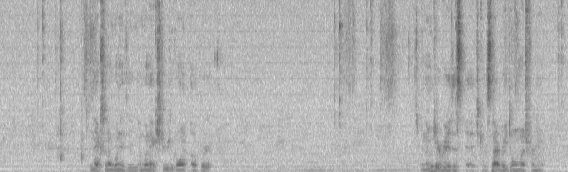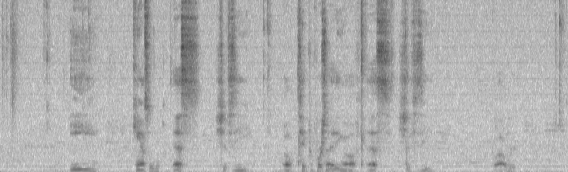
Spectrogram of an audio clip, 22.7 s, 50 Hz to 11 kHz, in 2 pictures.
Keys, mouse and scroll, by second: 0.8-2.7 drag, 2.3 e, 7.4-9.2 drag, 8.2 x, 9.7 a, 11.2-13.0 drag, 12.7 e, 14.8 s, 17.4 o, 18.6 s.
